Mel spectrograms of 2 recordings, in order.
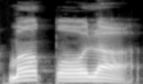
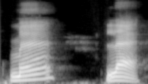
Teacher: ma dan la-nya tipis, dua-duanya vokal A tipis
